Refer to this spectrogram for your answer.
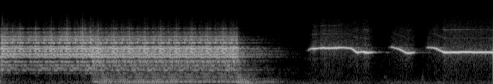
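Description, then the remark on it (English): A steady, reedy chord fades out, then a clear, loud whistled call follows in three short phrases, each sliding up and down in pitch, with brief pauses between. “Sounds like a pal of yours whistling for you, doesn't it?”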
